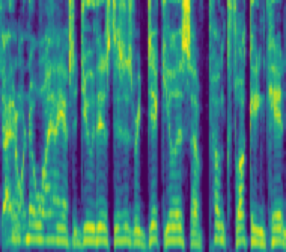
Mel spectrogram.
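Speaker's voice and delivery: furious, indignant, angry complaining grumbling. Retelling a wrestler complaining while filming an apology: imitating the Ultimate Warrior angry. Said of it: "he is so angry".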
